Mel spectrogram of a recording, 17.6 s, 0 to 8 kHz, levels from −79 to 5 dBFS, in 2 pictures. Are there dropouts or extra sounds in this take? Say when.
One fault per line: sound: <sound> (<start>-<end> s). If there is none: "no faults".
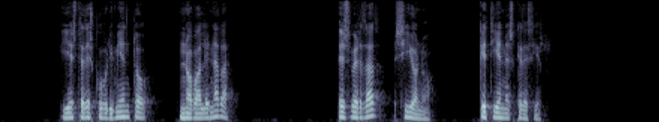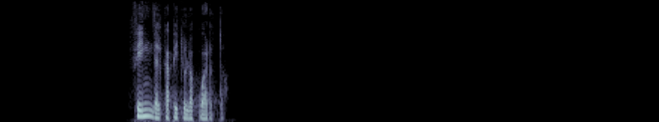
no faults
